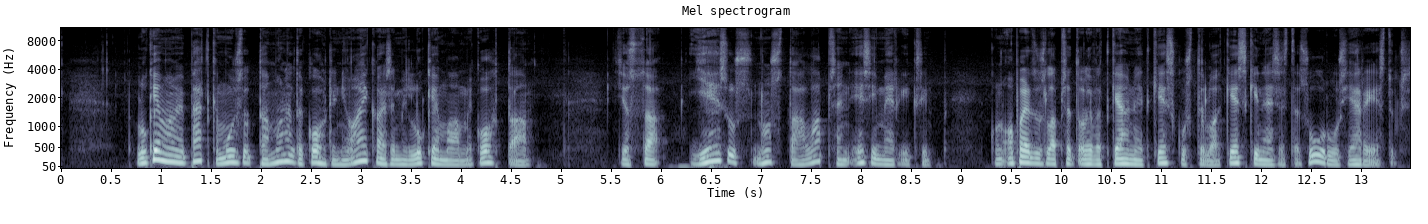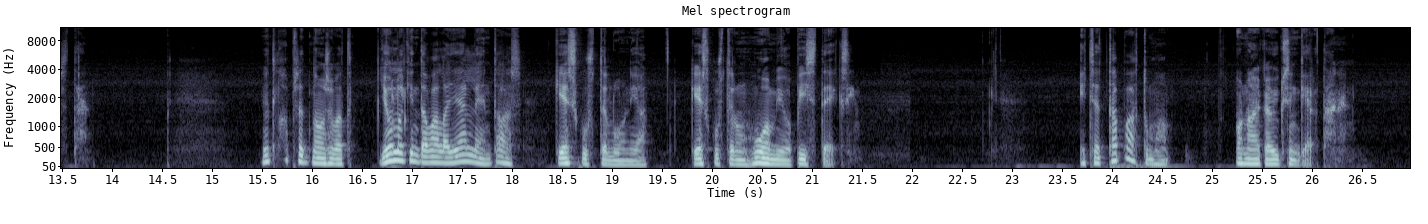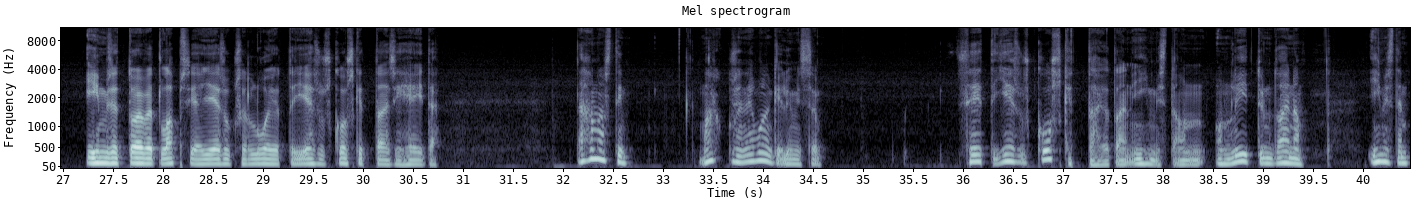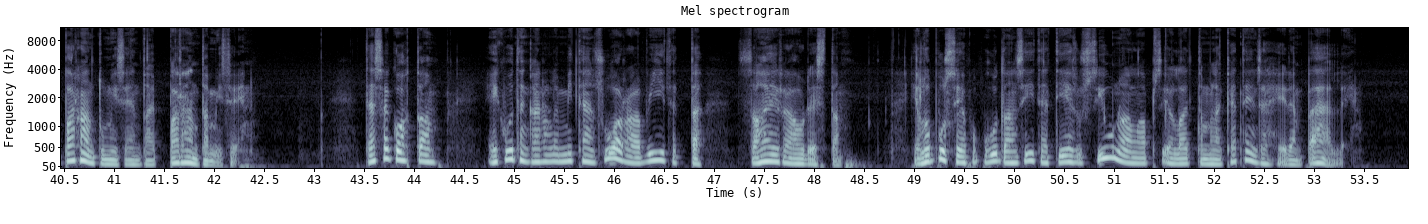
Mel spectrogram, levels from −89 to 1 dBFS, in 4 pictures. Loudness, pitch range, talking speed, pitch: -23 LUFS, 100-150 Hz, 95 wpm, 120 Hz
